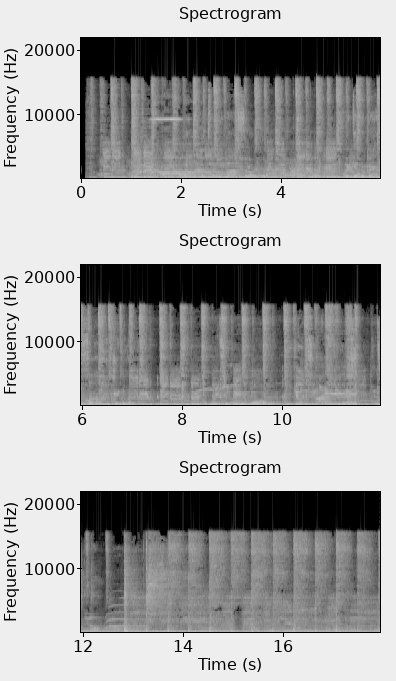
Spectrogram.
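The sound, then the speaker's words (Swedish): A large crowd of Swedish fans at a concert screams and shouts continuously at full volume when asked what they want to hear next, a dense roar of cheering voices with whoops and yells rising out of it. “Ja, då är det vi svenskar som skriker.”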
